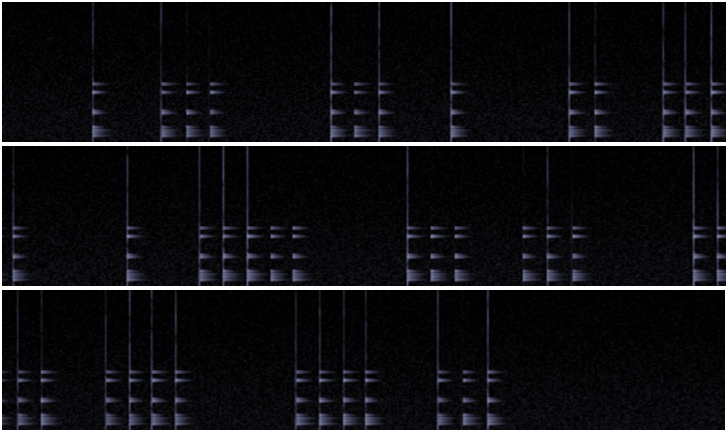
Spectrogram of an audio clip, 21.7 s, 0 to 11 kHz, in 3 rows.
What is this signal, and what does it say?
Tap code, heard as taps on a metal pipe, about 4 knocks a second. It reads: CLIENTS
